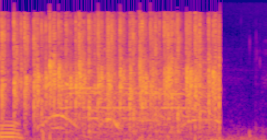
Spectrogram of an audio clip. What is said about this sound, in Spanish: De gracias a nuestros aplaudidores que vienen todos los miércoles a hacer nada más que aplaudir. Muchas gracias.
